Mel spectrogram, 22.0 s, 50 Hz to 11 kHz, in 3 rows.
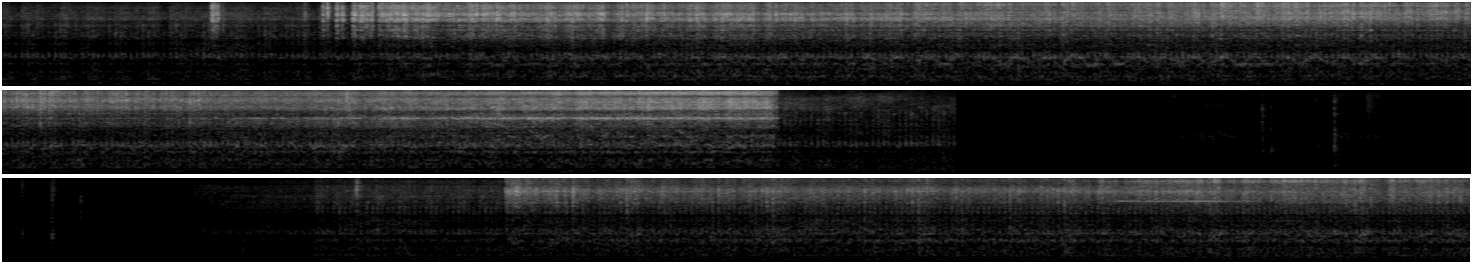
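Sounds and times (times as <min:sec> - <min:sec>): knife grinding on belt sander: 0:01.0 - 0:11.3, 0:16.4 - 0:22.0.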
